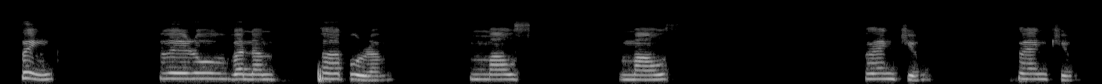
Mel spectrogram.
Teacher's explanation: tip of the tongue against the teeth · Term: dental fricatives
